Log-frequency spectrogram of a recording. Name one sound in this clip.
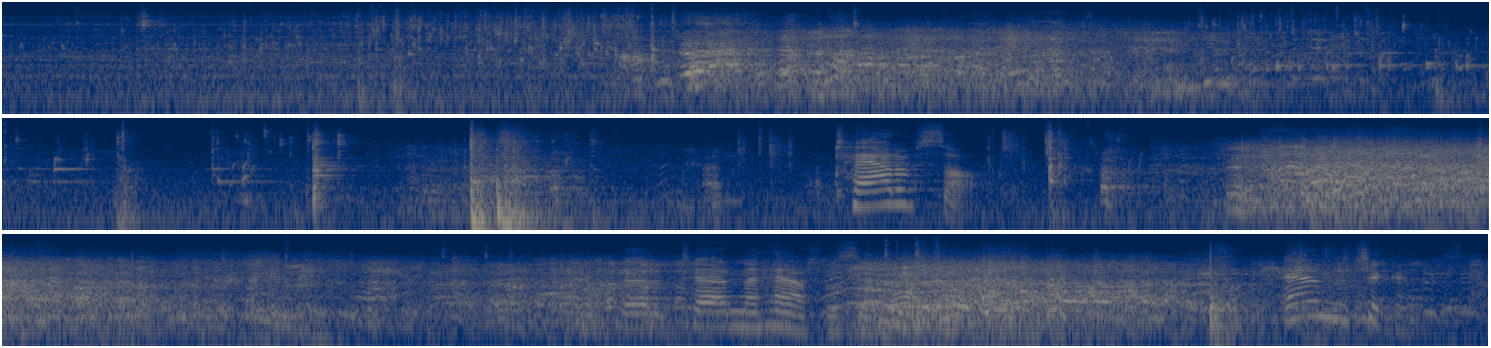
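A young woman talks cheerfully and laughs nearby.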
